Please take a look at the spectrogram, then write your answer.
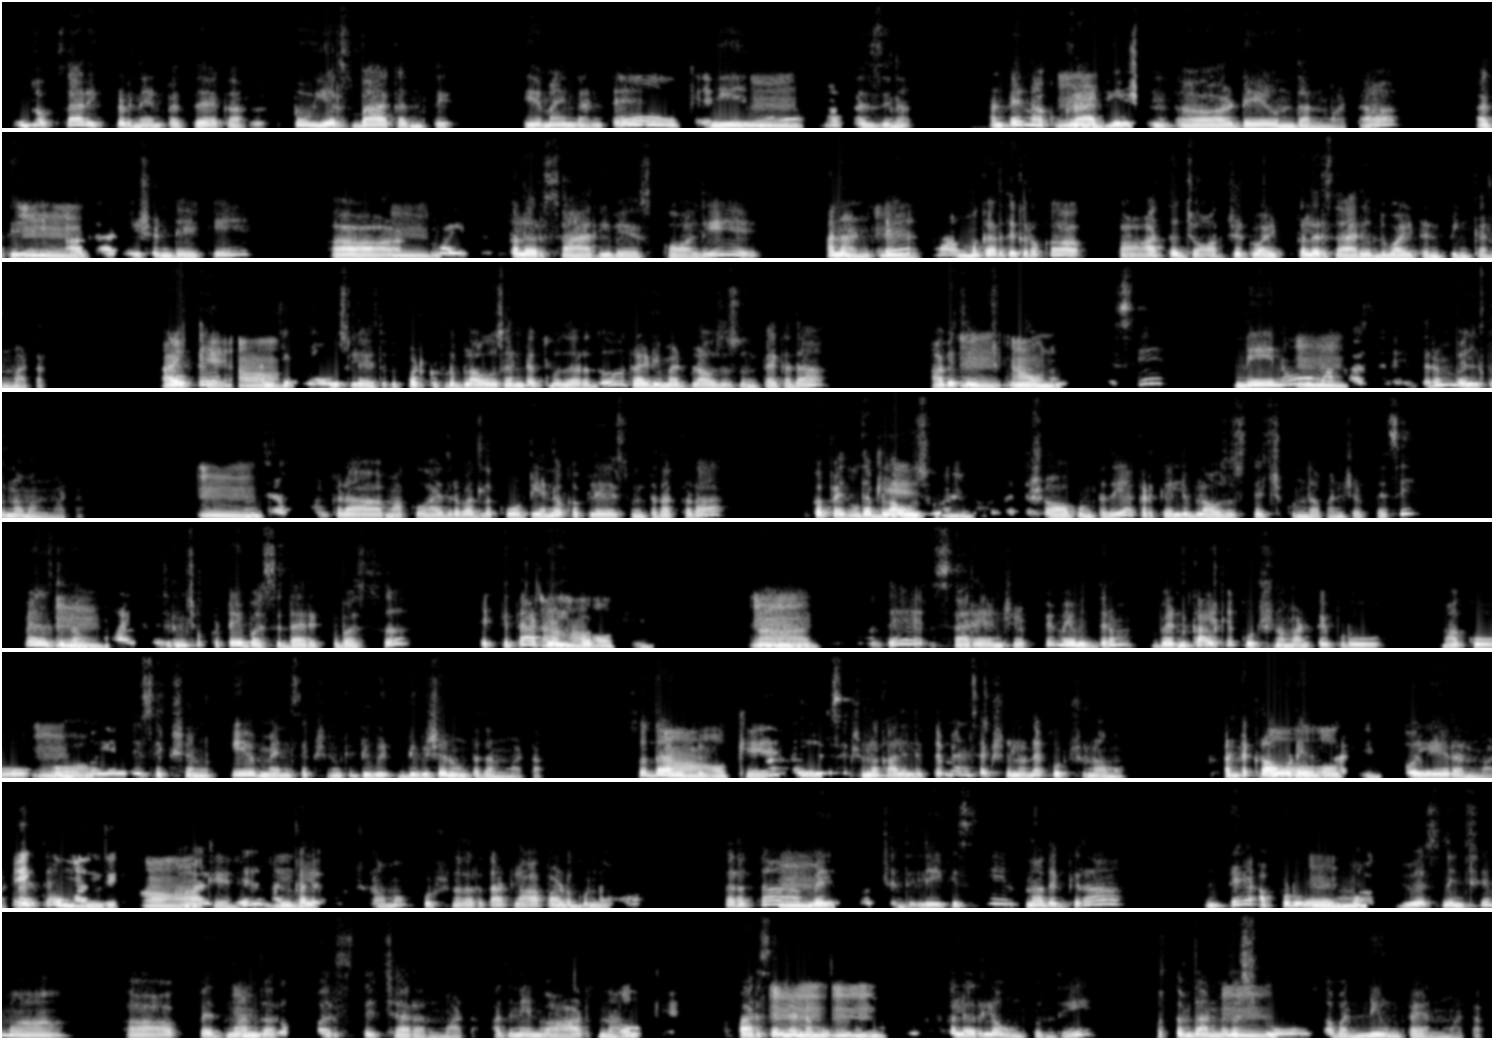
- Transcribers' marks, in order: in English: "టూ ఇయర్స్"; in English: "గ్రాడ్యుయేషన్"; in English: "డే"; in English: "గ్రాడ్యుయేషన్ డేకి"; in English: "వైట్ కలర్ శారీ"; in English: "జార్జెట్ వైట్ కలర్ శారీ"; in English: "వైట్ అండ్ పింక్"; in English: "బ్లౌజ్"; in English: "బ్లౌజ్"; in English: "రెడీమేడ్ బ్లౌజెస్"; unintelligible speech; other background noise; in English: "ప్లేస్"; in English: "బ్లౌజ్ వరల్డ్"; in English: "బ్లౌజె‌స్"; in English: "డైరెక్ట్"; distorted speech; in English: "లేడీస్ సెక్షన్‌కి మెన్ సెక్షన్‌కి డివి డివిజన్"; in English: "సో"; in English: "లేడీ సెక్షన్‌లో"; in English: "మెన్ సెక్షన్"; in English: "క్రౌడ్"; in English: "యూఎస్"; in English: "పర్స్"; in English: "సిల్వర్ కలర్‌లో"; in English: "స్టోన్స్"
- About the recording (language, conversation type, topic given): Telugu, podcast, మీ బ్యాగ్ పోయి మీరు పెద్ద ఇబ్బంది పడ్డారా?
